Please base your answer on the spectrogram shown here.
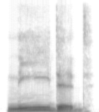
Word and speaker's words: needed: Needed, needed. So we've got an ud sound at the end, needed.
